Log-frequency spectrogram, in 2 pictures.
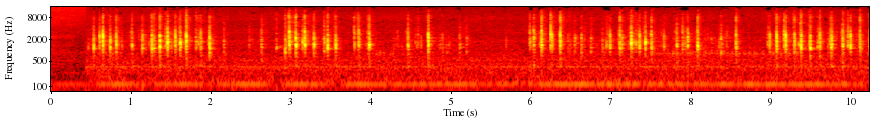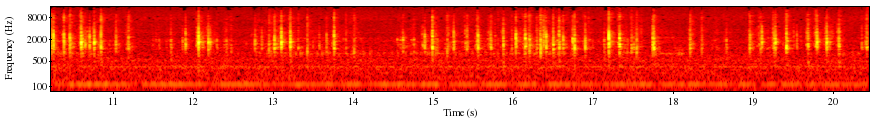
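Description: Typing on a backlit mechanical computer keyboard: rapid key clicks in bursts of a second or two with short pauses, over a steady low hum.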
